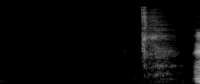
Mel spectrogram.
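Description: Near silence, then about a second and a half in a short, sharp breath from a man with no voice in it, just before his speech resumes at the very end.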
